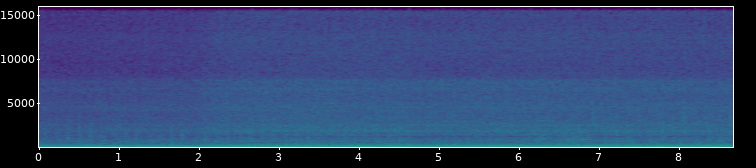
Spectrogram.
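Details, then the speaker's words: Chevrolet Cavalier LS Z24, manual, just after alternator replacement: smooth even low rumble, idle slightly high, owner suspects from cleaning the intake; brief squeak heard at first start, no charge light; normal idle. "The idle's a little high. I think maybe because I cleaned the intake."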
